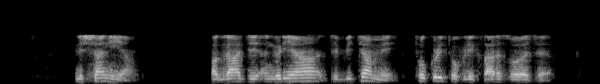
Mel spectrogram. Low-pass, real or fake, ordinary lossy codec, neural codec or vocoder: 7.2 kHz; fake; AAC, 16 kbps; codec, 16 kHz in and 24 kHz out, 1 kbps, XY-Tokenizer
